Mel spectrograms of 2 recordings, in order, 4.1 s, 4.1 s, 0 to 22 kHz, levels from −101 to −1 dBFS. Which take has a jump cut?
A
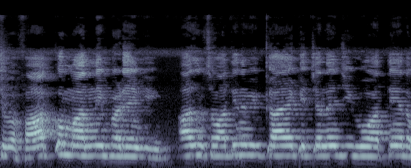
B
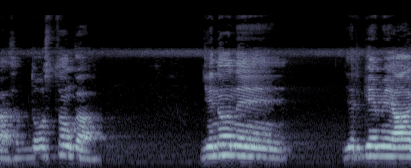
A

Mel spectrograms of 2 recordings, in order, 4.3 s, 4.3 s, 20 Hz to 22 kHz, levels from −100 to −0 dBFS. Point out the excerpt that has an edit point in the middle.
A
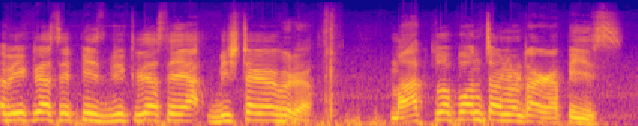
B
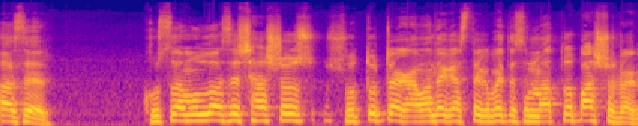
A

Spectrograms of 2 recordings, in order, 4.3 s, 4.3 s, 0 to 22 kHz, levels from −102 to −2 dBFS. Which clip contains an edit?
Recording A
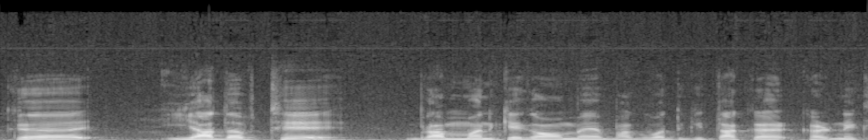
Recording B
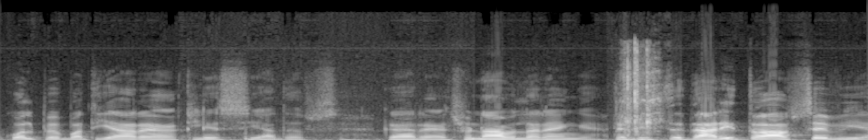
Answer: B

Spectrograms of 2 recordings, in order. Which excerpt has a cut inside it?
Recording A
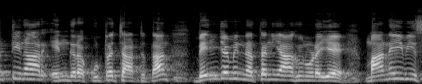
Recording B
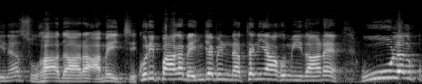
B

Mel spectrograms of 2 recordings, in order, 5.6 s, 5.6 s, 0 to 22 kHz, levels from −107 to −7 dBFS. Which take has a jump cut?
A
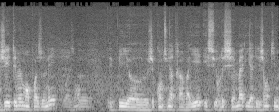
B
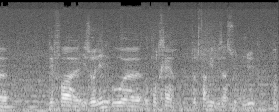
A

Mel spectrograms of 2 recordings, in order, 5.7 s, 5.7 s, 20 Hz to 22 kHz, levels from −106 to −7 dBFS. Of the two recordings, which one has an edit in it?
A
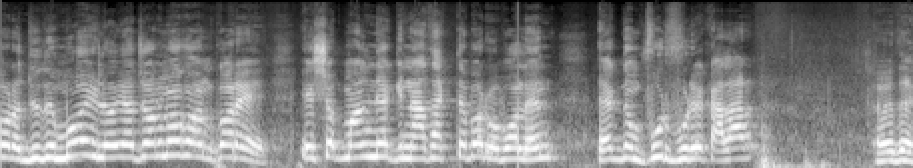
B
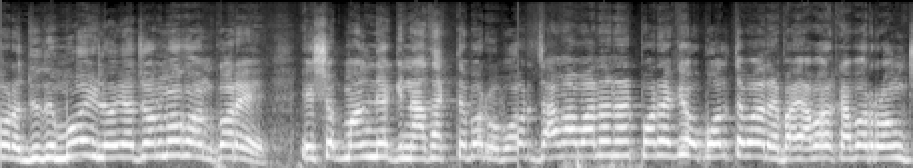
B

